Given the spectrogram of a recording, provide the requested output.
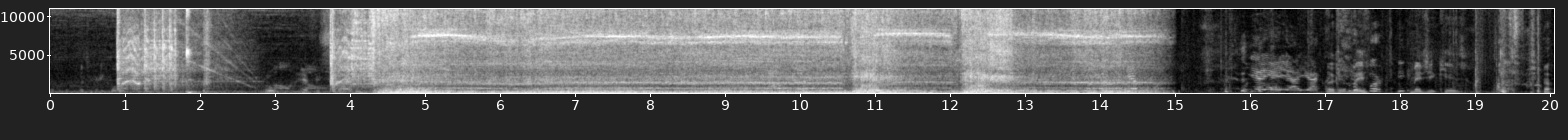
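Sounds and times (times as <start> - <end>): engine revs: 0.9 - 2.8, 3.8 - 15.0
engine starting and running: 0.9 - 2.9, 3.7 - 15.0.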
